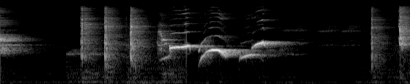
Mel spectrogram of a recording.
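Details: White-rumped shama song meant to spur a quiet shama into full, vigorous singing: sharp clicking notes, then a run of slurred whistles rising and falling near the middle, ending with further short clicks.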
